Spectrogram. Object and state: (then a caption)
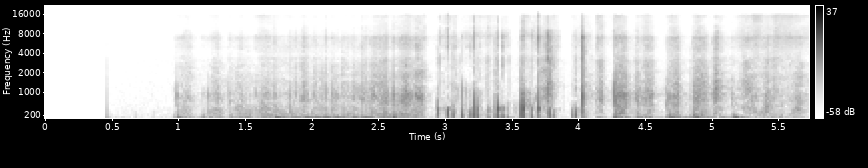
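Faux leather cover. Fingertips and nails work over a flat, textured faux leather cover printed with an Eiffel Tower design, lying on a table. A steady, dry scratching gives way around the middle to a run of quick, sharp taps, then settles back into softer scratching.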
